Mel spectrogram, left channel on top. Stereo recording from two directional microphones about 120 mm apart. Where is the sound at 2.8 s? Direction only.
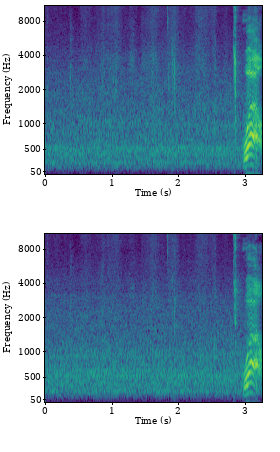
15° left (ahead or behind).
